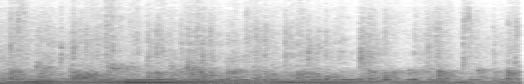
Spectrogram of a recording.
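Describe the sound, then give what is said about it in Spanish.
A church audience claps their hands for the King, Christ, in sustained, dense applause that holds steady throughout, with a tonal musical hum and some murmuring voices underneath. “Dele palmas al Rey con todo su corazón, amado hermano.”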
